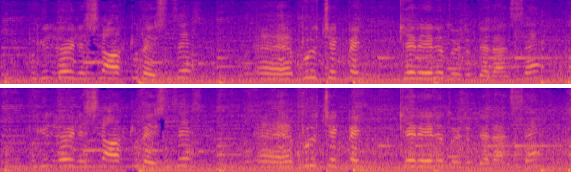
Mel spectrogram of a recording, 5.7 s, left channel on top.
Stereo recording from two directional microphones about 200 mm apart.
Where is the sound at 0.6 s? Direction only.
25° left (ahead or behind).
